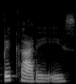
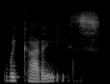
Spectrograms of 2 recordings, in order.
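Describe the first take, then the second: First: The word begins with a B sound. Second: The word begins with a V sound. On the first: This is the later, Spanish-like pronunciation. "they're pronouncing their their U or their V as a B" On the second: This is the standard Latin pronunciation. "instead of"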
